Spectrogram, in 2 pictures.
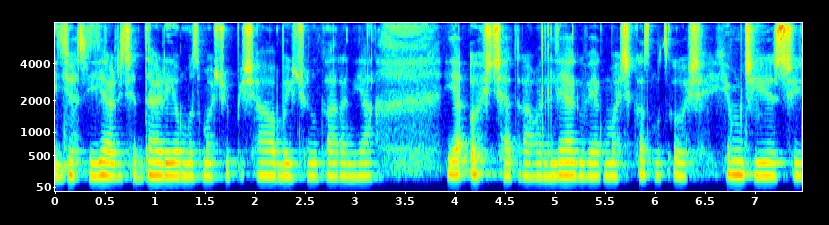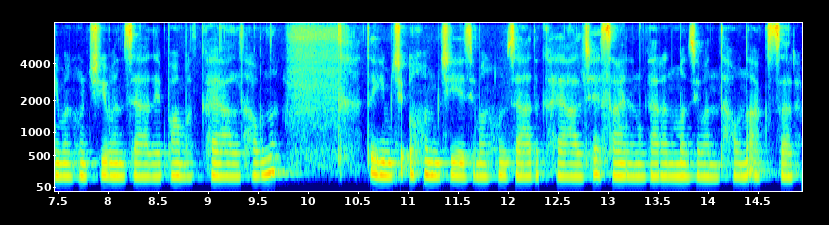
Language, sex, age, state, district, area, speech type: Kashmiri, female, 30-45, Jammu and Kashmir, Shopian, rural, spontaneous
